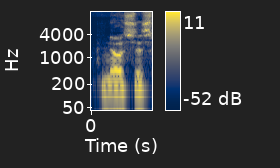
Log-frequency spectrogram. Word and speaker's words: gnosis: words knowledge and gnosis gnosis with the silent G letter 7k the silent k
